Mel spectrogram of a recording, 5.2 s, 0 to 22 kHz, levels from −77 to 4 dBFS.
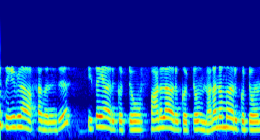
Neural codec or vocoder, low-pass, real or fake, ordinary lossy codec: autoencoder, 48 kHz, 32 numbers a frame, DAC-VAE, trained on Japanese speech; 3.6 kHz; fake; none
